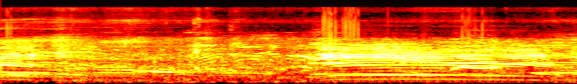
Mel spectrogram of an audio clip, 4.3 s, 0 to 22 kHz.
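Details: Sahiwal bulls at the Ambari cattle market on Monday 24 July, where Chattogram traders are buying. Several long, harmonic moos overlap, some rising and bending, over a steady murmur of crowd noise.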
